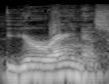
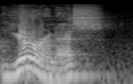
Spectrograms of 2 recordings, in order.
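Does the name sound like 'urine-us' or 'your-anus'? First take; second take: your-anus; urine-us. First: It sounds like 'your' followed by 'anus'. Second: It sounds like 'urine' followed by 'us'. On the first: This is how the town says it. The speaker calls it right. "because that's the way the town pronounces it" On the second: This is not how the town says it. The speaker calls it wrong. "it's not Uranus"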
